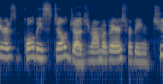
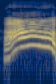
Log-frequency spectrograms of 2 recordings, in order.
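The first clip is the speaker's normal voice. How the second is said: high, very loud screech; baby bear screeching in outrage; cub screech; 17 dB louder than usual. A narrator's reading. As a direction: let out a piercing little-bear shriek. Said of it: "Baby Bear screeched".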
